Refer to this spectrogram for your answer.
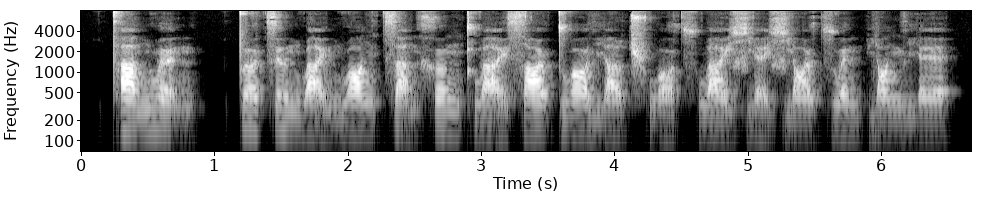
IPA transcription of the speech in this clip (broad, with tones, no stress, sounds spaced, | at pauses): t̪ʰ a˨˦ n w ə̰˨˩ n | t̪ ɤ˦ t͡s ɹ̩˥˨ n̪ w a̰˨˩ ɪ̯ n̪ w ɑ˨˦ ŋ t͡s a̰˨˩ n x ɤ˥˨ ŋ t̪ʰ w a̰˨˩ ɪ̯ s ɑ˥˨ ʊ̯ t̪ w ɔ˥˨ l j ä˨˦ ʈ͡ʂʰ w ɔ̰˨˩ t͡sʰ w a˥˨ ɪ̯ ɕ j ɛ̰˨˩ ɕ j ɑ˥˨ ʊ̯ t͡s w ə˥˨ n p j ɑ˦ ŋ l j ɛ˦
